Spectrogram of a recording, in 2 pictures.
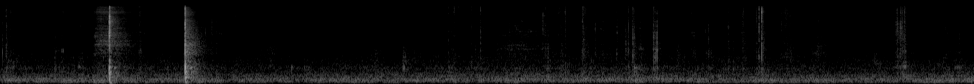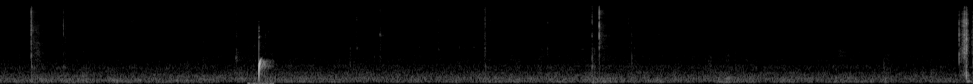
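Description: Plastic harness clips and connectors clicking into place as a wiring harness and hoses are pressed onto their mounts, with light rustling of the braided harness in between. There are several separate sharp clicks, the loudest a little past the middle.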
